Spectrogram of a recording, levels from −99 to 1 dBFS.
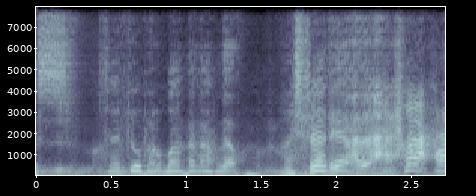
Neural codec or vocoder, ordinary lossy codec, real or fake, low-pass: codec, 16 kHz, 0.5 kbps, FreqCodec, larger model; none; fake; none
